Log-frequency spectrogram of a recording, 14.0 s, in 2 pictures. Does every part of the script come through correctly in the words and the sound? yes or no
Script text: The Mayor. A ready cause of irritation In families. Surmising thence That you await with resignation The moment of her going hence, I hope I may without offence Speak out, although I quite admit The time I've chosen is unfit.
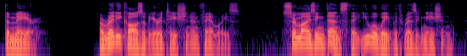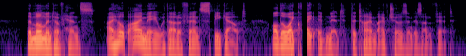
no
